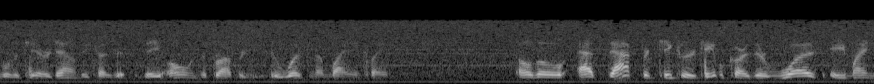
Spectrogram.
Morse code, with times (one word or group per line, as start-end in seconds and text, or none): none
